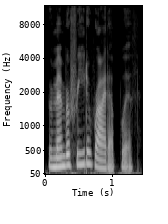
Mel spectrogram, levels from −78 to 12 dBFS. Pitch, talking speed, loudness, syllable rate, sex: 195 Hz, 285 wpm, -18 LUFS, 6.9 syllables/s, female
